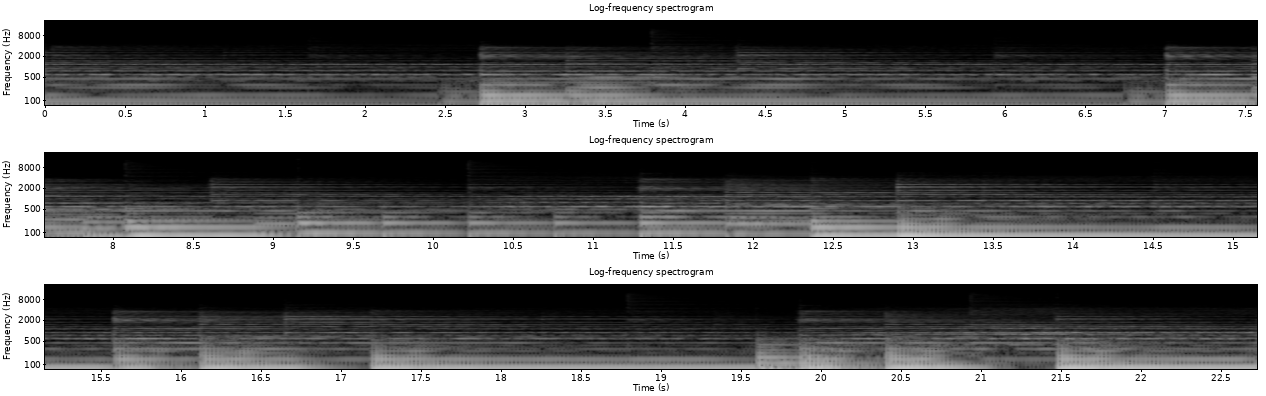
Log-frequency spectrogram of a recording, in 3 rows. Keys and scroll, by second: 12.4 ctrl+shift+], 16.8 d.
